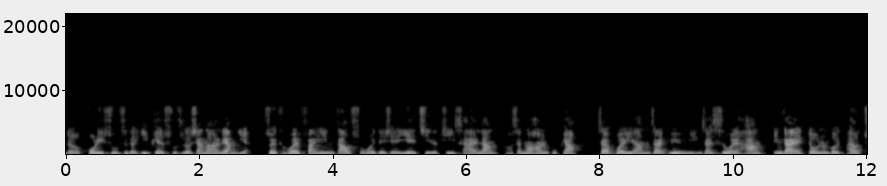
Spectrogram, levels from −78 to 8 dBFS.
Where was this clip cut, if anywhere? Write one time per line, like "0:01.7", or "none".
0:02.9
0:10.5

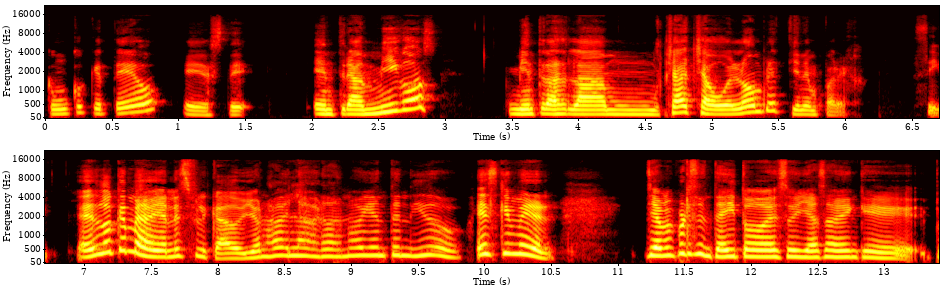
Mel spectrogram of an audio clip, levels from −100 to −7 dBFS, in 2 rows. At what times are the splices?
0:06.5
0:09.9
0:11.2

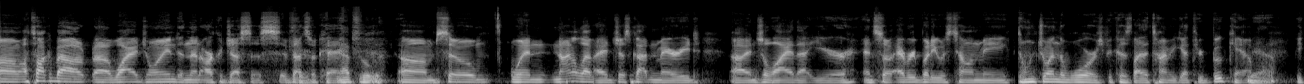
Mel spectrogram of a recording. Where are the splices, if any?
0:05.9
0:10.1
0:11.3

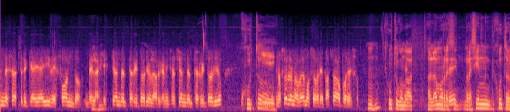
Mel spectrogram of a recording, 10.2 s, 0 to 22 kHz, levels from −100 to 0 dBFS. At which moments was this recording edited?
0:05.5
0:08.2

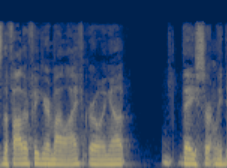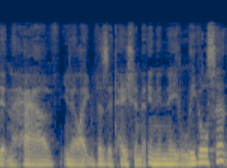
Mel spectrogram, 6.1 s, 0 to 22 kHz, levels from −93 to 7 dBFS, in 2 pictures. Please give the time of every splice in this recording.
0:04.9

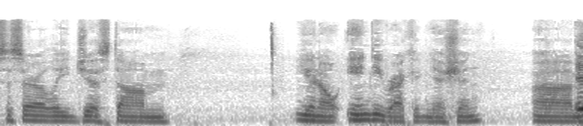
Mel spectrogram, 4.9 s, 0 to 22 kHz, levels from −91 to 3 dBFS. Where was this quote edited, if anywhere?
0:02.4

